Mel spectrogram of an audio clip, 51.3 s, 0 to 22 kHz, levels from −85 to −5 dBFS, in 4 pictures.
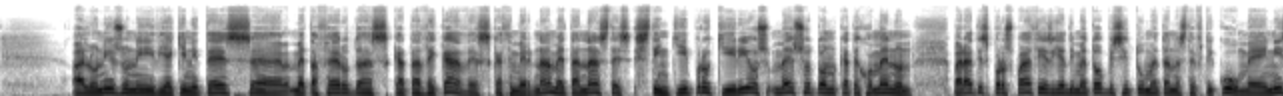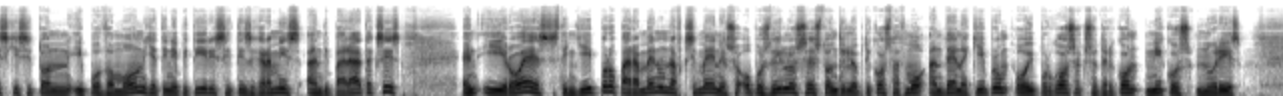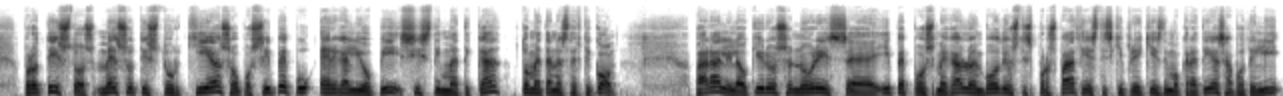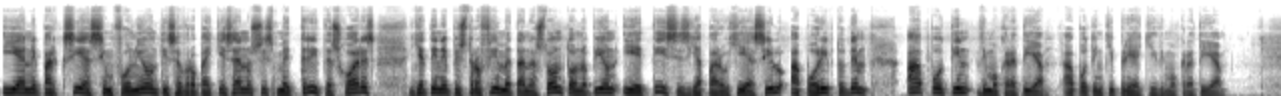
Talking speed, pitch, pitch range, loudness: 120 wpm, 150 Hz, 135-170 Hz, -16 LUFS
